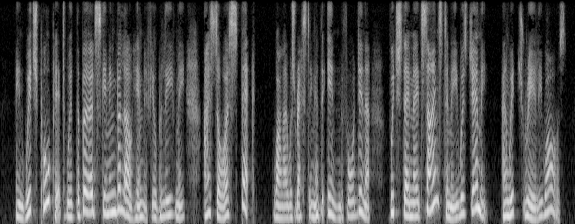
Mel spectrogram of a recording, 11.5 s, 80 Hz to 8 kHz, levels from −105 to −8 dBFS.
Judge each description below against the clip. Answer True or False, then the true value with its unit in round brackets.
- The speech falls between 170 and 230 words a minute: True (200 wpm)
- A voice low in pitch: False (190 Hz)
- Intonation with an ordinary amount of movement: False (5.9 semitones)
